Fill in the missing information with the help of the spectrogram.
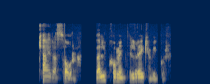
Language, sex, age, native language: Icelandic, male, 30-39, Icelandic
